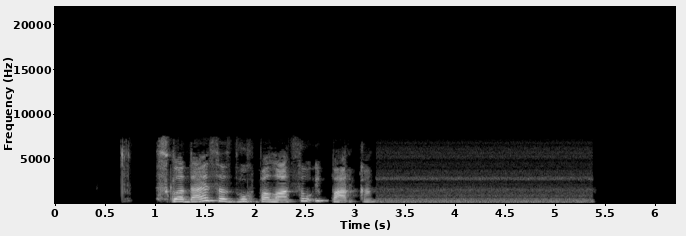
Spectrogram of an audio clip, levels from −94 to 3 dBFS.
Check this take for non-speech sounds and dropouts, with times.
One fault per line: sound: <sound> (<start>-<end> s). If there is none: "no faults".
no faults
